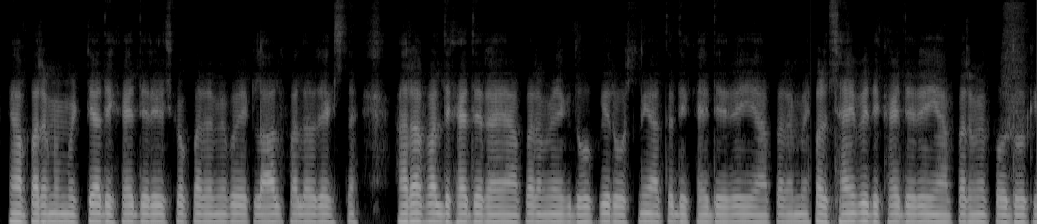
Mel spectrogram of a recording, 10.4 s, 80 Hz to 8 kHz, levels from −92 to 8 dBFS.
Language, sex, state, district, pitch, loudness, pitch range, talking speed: Hindi, male, Maharashtra, Solapur, 110 Hz, -33 LUFS, 105-110 Hz, 250 wpm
